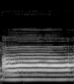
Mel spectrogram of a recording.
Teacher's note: बड़ा आ का जब आप उच्चारण करेंगे तो पूर्णतः खुला रहेगा मुंह। आ, तो बड़ा आ का जब हम लोग उच्चारण करेंगे तो मुंह इसका पूर्णतः खुला रहेगा। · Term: विवृत स्वर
